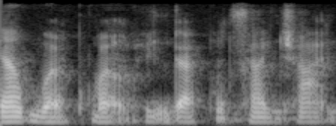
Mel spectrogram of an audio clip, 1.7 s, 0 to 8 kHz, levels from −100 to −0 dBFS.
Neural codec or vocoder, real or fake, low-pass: autoencoder, 22.05 kHz, a latent of 192 numbers a frame, VITS, trained on one speaker; fake; 7.2 kHz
